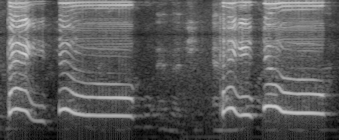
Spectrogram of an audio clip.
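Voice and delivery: high, slow drawn-out call. Real, not acted. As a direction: stretch her name out up high to call her. Calling the dog, drawn out.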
